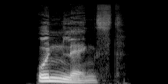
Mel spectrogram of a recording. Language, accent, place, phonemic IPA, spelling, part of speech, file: German, Germany, Berlin, /ˈʊnlɛŋst/, unlängst, adverb, De-unlängst.ogg
- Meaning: recently (in the recent past)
